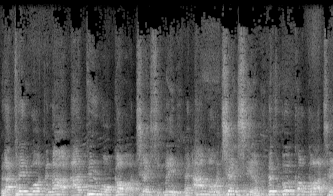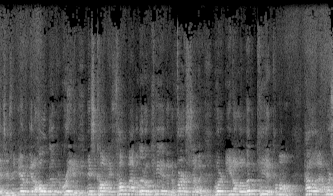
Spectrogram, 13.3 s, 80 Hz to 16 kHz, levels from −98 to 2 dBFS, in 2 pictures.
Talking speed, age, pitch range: 250 wpm, 40-59, 155-235 Hz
